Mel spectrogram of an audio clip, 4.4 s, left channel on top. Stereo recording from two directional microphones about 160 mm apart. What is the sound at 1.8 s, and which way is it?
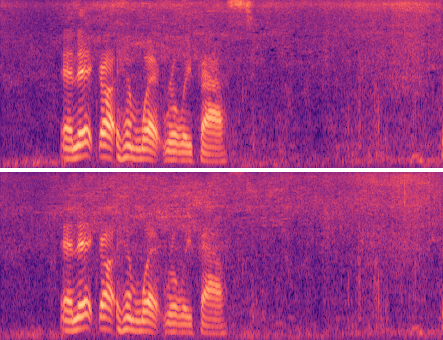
Speech, 20° left (ahead or behind).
